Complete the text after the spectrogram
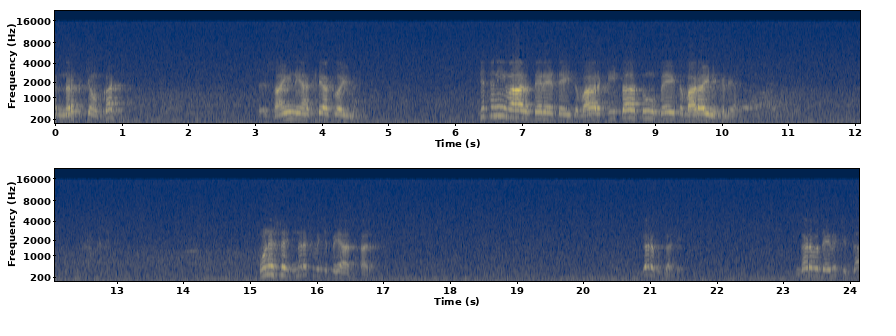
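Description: An elderly man speaks calmly in short bursts with long pauses.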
